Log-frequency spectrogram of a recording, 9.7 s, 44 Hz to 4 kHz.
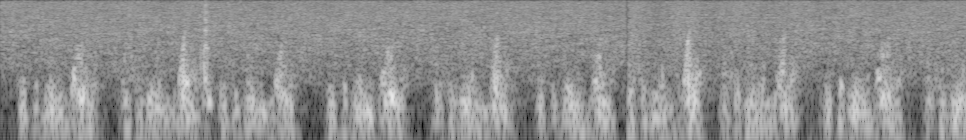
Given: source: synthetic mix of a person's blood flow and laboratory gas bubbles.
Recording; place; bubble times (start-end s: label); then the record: Doppler ultrasound of blood flow; precordium
1.98-2.16 s: bubbles
From the record:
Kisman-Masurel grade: 112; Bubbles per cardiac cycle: 1 to 2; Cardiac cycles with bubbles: 1 to 10%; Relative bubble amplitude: moderate (0.250 to 0.450); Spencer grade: 1 (occasional bubble signal discernible with the cardiac motion signal, with majority of cardiac periods free of bubbles); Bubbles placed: anywhere in the cardiac cycle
